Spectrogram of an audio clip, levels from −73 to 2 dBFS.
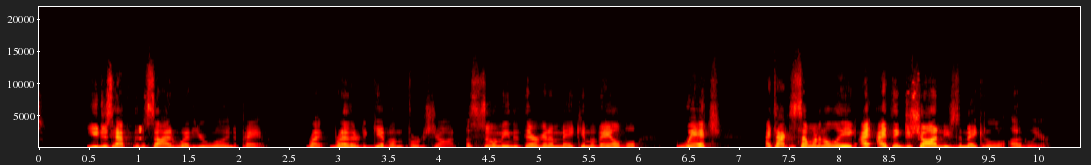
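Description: Flipped bits in compressed frames went to the decoder, which played them anyway, scattering energy into wrong frequencies. This corrupt frame decoded fault gives brief chirpy noise bursts spanning a few frames each: 1.00 to 1.07 s, between "just have to" and "whether you're willing to", peaking around -20 dBFS, and 8.72 to 8.78 s, between "league I I think" and "needs to", somewhat quieter.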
